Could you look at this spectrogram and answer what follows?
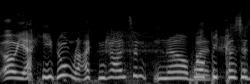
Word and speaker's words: Rian Johnson: Until today, I pronounced his name Rian Johnson. Is it not just Ryan Johnson? It is absolutely just Ryan Johnson.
